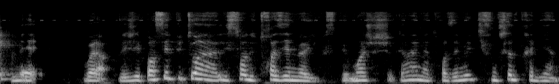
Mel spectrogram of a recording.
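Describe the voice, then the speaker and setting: A woman talks at a very fast pace in a somewhat breathy, medium-pitched voice. Her loudness swings widely. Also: ordinary pitch variation. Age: 60s. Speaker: training participant. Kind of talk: casual chat. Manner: halting.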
